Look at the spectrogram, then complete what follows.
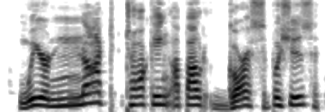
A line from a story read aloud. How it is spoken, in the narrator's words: said Owl a little crossly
